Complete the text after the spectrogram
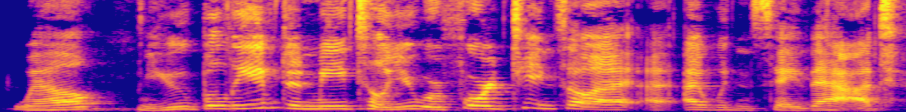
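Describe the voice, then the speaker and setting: A woman's voice: mid-range voice, lively intonation, normal speed, natural voice. Lady playing a nosy tooth fairy, chatty gossipy improv bit, normal middle voice. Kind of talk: improvised comic scene reading. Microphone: video call.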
